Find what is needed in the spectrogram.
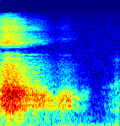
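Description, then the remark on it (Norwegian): A single slow breath out through the mouth after holding the breath during a guided breathing exercise, a soft airy rush that starts fairly full and gradually fades away over about a second, with no talking. “Og pust ut.”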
